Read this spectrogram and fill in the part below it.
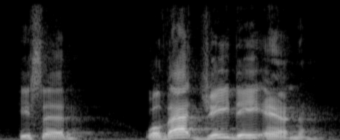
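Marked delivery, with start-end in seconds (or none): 1.5-3.1 loud, swaggering, braggadocious show-off boasting. Retelling what a man said to another man at a table, imitating a loud bragging voice. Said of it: "in this very loud, braggadocious voice".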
